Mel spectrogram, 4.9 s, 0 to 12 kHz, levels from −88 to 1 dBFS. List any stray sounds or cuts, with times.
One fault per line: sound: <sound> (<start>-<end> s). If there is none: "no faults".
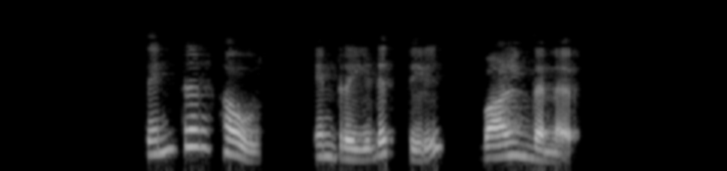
no faults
